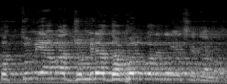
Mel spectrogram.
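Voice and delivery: ordinary delivery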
